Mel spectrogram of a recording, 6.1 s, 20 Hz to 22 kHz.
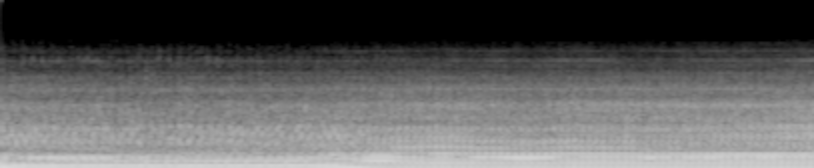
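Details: Fuel-injected 1983 Honda CB1100F prototype, first fire-up after 17+ years in storage. The fuel pump kicks in first. The four-cylinder burbles evenly, then revs climb smoothly and hold a steady higher pitch without misfires. Normal running and revving.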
